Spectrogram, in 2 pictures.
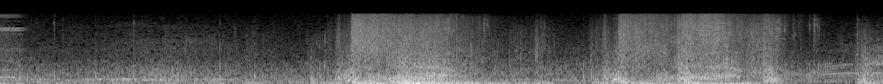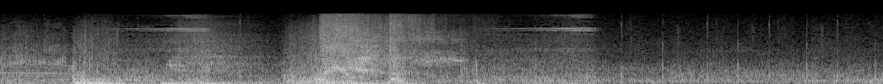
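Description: Footsteps run on cobblestones.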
